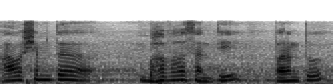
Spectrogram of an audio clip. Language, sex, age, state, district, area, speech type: Sanskrit, male, 18-30, Assam, Kokrajhar, rural, spontaneous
